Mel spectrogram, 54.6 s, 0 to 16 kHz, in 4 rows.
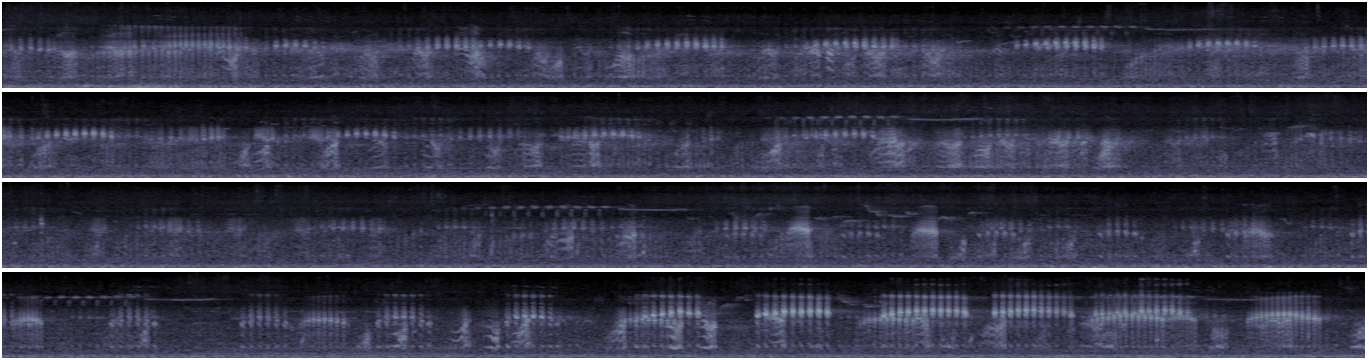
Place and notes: Odervorland Groß Neuendorf-Lebus, Deutschland - pond, frogs
pond near village Groß-Neuendorf, early evening frog concert
(Sony PCM D50, DPA4060)
Letschin, Germany, 31 May 2015, 18:35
